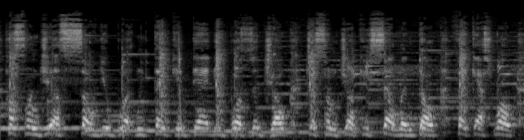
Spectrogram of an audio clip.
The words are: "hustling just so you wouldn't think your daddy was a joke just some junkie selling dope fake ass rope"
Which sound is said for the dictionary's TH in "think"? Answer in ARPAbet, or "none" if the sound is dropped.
TH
